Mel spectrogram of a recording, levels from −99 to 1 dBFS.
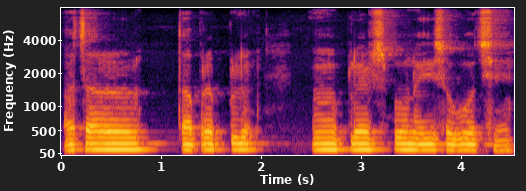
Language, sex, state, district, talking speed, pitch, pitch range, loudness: Odia, male, Odisha, Malkangiri, 130 wpm, 120 Hz, 115-120 Hz, -13 LUFS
